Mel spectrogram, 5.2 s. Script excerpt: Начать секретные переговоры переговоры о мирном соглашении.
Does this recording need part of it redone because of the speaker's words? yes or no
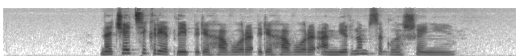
no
